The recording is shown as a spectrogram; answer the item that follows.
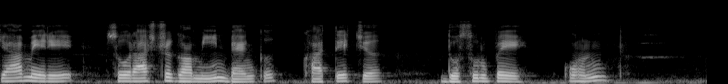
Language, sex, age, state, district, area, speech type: Dogri, male, 30-45, Jammu and Kashmir, Reasi, rural, read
